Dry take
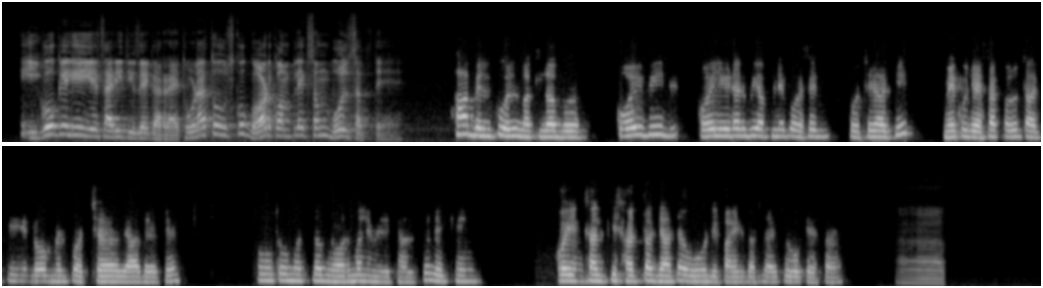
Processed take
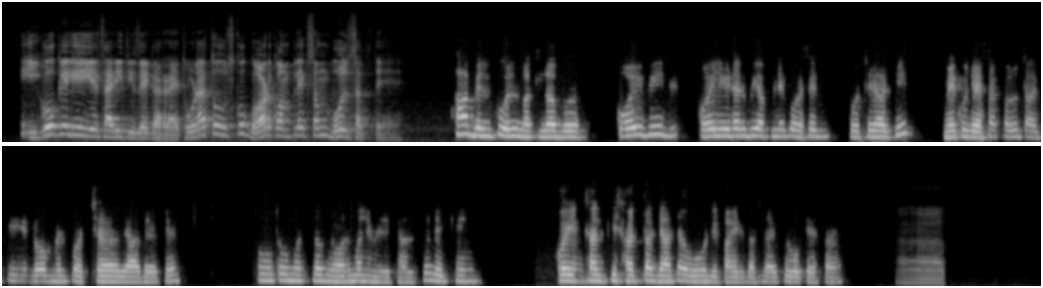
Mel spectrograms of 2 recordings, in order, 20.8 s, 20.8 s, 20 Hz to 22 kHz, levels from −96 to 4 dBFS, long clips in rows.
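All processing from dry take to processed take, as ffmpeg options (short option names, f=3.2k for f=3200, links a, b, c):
-filter_complex "[0:a]asettb=1/sr,asplit=3[a][b][c];[a]atrim=end=9.854[d];[b]atrim=start=9.85:end=10.67,asetpts=PTS-STARTPTS,afade=t=in:d=0.004:c=qsin,afade=t=out:st=0.816:d=0.004:c=qsin,highpass=120,acompressor=threshold=-26dB:ratio=10:attack=3.2:release=140:knee=1:detection=peak[e];[c]atrim=start=10.666[f];[d][e]acrossfade=d=0.004:c1=hsin:c2=qsin[g];[g][f]acrossfade=d=0.004:c1=qsin:c2=hsin"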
